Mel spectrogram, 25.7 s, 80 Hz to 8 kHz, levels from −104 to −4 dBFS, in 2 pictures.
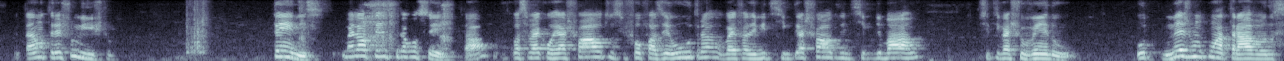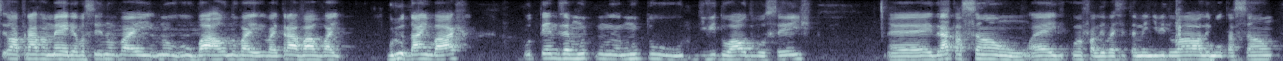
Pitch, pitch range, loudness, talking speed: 165 Hz, 145-195 Hz, -22 LUFS, 160 wpm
